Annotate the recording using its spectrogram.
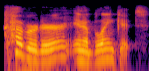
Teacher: Let's drop the H on her.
